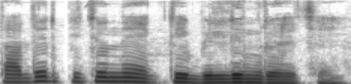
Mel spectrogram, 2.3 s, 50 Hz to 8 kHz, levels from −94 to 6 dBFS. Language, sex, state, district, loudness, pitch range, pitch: Bengali, male, Assam, Hailakandi, -16 LUFS, 115-145 Hz, 130 Hz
